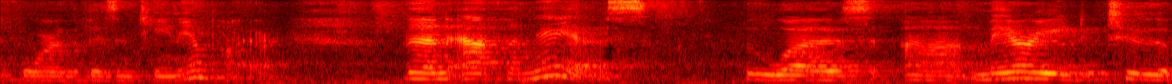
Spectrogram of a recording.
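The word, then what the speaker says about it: Athenais: And Faith, in Rebel Empress, when you're talking about your lead, who is it pronounced Athenaeus? Athenaeus, thank you.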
